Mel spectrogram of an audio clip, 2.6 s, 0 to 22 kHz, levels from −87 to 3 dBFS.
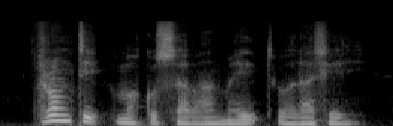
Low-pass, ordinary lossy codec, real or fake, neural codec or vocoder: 10.8 kHz; none; fake; codec, 16 kHz in and 24 kHz out, 0.6 kbps, FocalCodec, streaming, 2048 codes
